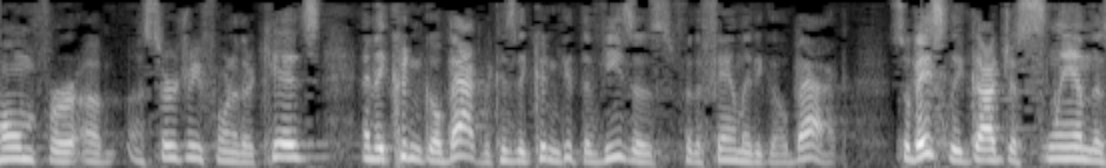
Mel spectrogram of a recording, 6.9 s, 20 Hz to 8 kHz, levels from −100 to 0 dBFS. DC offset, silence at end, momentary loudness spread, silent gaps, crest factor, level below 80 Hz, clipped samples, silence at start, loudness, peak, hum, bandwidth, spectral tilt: under 0.1%; 0 s; 11 LU; none; 20 dB; -58 dBFS; under 0.1%; 0 s; -21 LUFS; 0 dBFS; none; 8 kHz; -5 dB/octave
